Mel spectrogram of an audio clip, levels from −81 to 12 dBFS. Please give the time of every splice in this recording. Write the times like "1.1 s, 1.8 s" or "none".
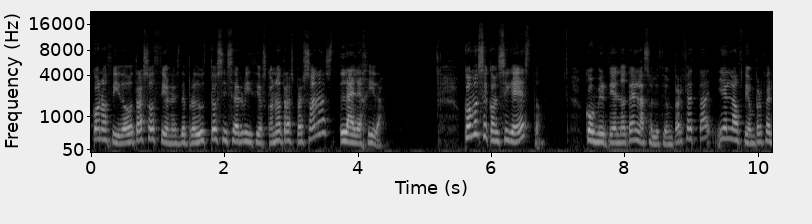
3.6 s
